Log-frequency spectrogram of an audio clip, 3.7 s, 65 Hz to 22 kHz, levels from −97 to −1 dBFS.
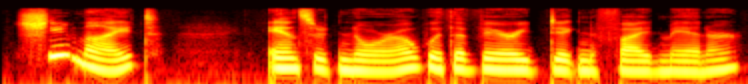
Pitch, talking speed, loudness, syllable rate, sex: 185 Hz, 145 wpm, -17 LUFS, 5.1 syllables/s, female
